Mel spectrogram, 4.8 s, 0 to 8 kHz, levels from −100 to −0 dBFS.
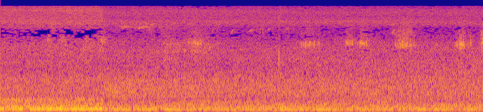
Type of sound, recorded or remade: recorded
